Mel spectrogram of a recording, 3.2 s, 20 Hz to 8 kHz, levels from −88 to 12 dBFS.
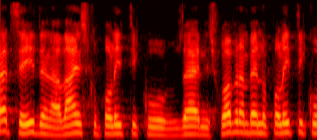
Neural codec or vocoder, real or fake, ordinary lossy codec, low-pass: codec, 16 kHz, 8 kbps, FunCodec, trained on Chinese and English, 25 frames a second; fake; none; 7.2 kHz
